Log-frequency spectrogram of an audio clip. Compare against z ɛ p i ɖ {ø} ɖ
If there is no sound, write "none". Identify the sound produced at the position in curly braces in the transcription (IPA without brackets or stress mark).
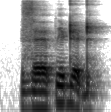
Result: e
